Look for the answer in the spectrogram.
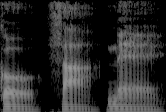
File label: "kothame", concat syllables; Affixing experiment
